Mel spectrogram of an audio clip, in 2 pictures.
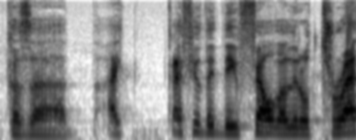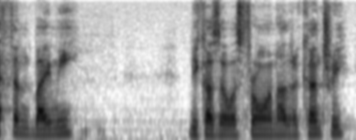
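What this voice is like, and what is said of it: Foreign accent. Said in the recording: “this accent ... when you said threatened, you said it funny”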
